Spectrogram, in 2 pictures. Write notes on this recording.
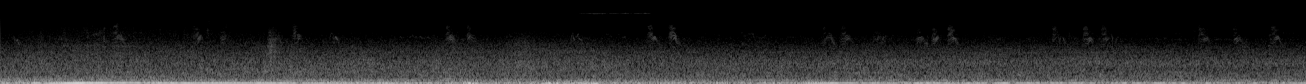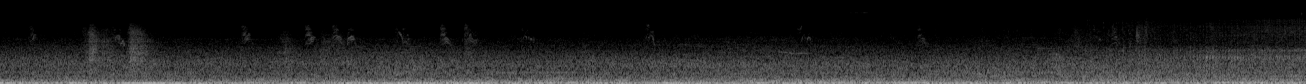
koepenicker, ufer, bank, river, fluss, spree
